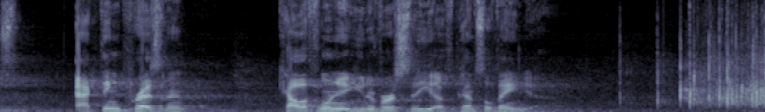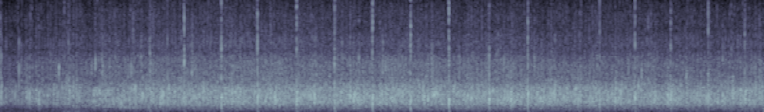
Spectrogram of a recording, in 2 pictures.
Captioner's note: applause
